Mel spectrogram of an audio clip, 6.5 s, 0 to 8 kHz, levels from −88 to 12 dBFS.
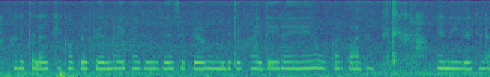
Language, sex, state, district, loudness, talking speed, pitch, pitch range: Hindi, female, Bihar, Bhagalpur, -19 LUFS, 230 wpm, 230 Hz, 220-235 Hz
